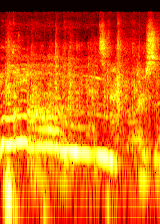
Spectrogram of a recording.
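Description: A domestic cat yowling: one long call that slides steadily down in pitch and fades out after about a second and a half, the cat in a fright at the new puppy.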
